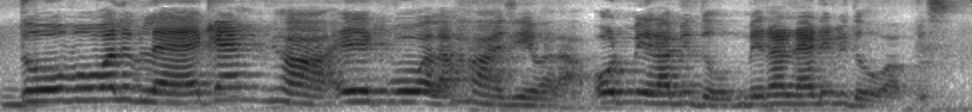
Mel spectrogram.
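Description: A woman's voice: sits high, lively intonation, normal speed, background noise. A woman, casually narrating a family vlog as she plays a game with her child, teasing and playful.

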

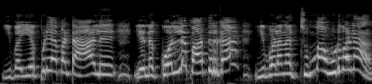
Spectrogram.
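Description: A shrill, sky-high cartoon grandmother who schemes and scolds in a broad Tirunelveli accent, voiced by an actor in a sped-up squeaky tone. Loud hiss runs under the recording. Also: expressive, fast. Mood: accusing. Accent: Tirunelveli Tamil. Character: scheming elderly mother-in-law, shrill and accusing. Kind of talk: animated village comedy.

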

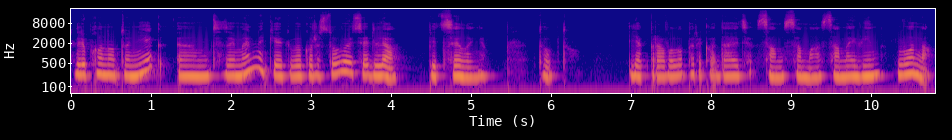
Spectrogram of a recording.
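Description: Mellow-voiced woman teaching French. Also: medium pitch, fairly even intonation. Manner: explains slowly, repeating French words, often dropping to a soft murmur. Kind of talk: language lesson.

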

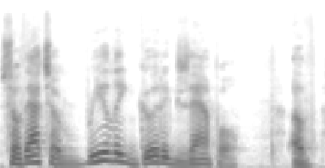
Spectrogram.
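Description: A man giving a reflective teaching talk, measured and explanatory, with frequent pauses. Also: mid-range voice, big pitch swings, warm tone. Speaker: spiritual teacher.

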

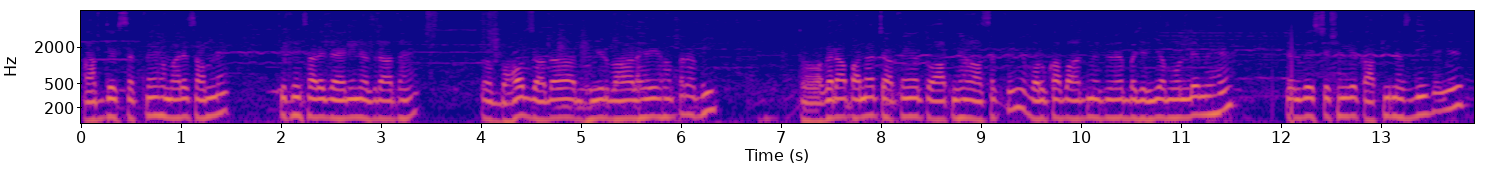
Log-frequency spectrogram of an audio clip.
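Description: A man's voice: medium pitch, level tone, moderate pace, dark tone, soft background music. Young man vlogging in a crowded shrine. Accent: Farrukhabad Hindi. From India. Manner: chatty, points things out to viewers. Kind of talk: casual walking tour vlog. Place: crowded decorated shrine courtyard at night. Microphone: handheld phone camera.

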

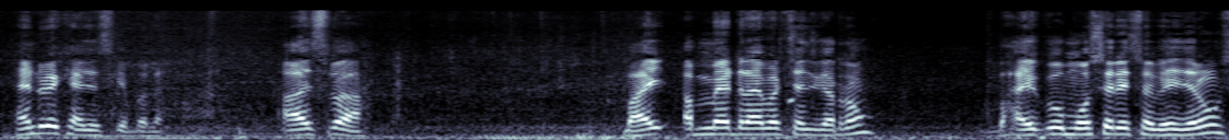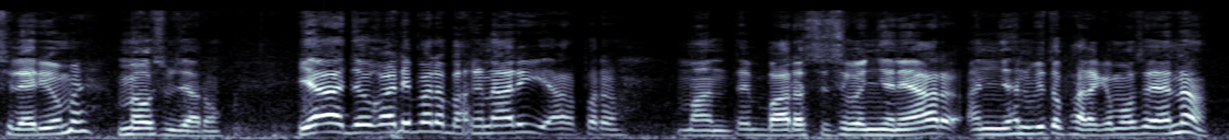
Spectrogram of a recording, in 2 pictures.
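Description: A young man, an excitable car vlogger commentating a roadside drag race, repeating himself and calling everyone brother. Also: fairly high pitch, fast talker. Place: outdoors on a road beside cars. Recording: outdoor recording with loud car and road noise. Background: car engines and street noise.

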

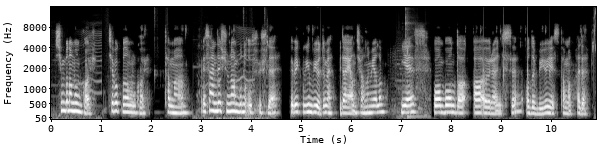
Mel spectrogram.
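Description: A woman's voice: medium pitch, creaky, dark tone. A young woman casually commenting on her life-sim gameplay, chatting and scolding the characters on screen. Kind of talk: casual let's-play commentary.

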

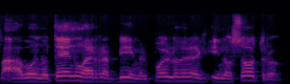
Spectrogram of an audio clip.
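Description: A man's voice: fairly high pitch, normal speed, warm tone, dull audio. A middle-aged man teaching as a rabbi in a religious lesson, emphatic and preacherly, full of rhetorical questions.

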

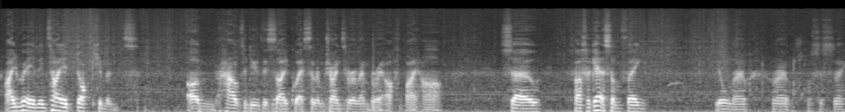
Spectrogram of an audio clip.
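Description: A man's voice: on the low side, a little slow, slight background noise, rough recording. A man giving casual gameplay commentary as a let's play host, rambling and correcting himself with many ums.

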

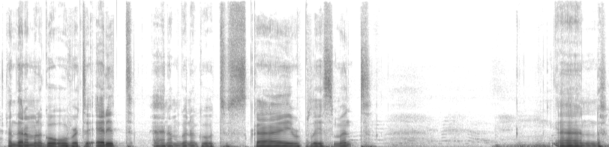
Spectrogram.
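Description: A photographer with a low, mellow voice records a software tutorial of his screen, guiding viewers through a photo edit. He stays relaxed and unhurried, thinking aloud as he clicks through each step.

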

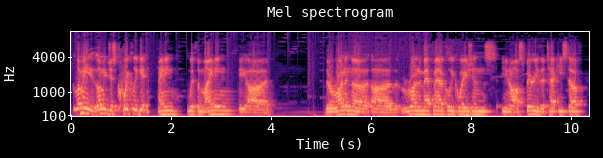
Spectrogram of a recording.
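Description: A man's voice: medium pitch, steady tone, moderate pace, faint music behind. A man co-hosting a podcast, explaining things in a rambling casual way with lots of fillers and restarts. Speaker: podcast co-host explaining crypto. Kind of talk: casual chat.

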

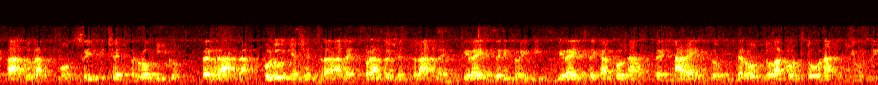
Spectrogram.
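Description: On a railway station platform, a male automated announcer with a lowish pitch delivers formal, segmented stock phrases over the PA. A distant recorder catches the loudspeakers, so the sound is echoey with clear ambient noise.

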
